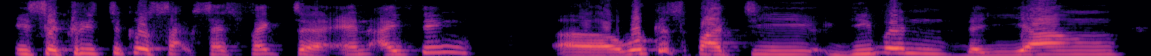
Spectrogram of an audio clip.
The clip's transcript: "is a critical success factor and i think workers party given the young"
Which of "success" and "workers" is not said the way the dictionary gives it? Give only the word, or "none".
workers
